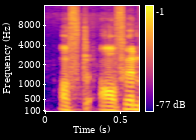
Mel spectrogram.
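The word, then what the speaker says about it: often: I visit I অফেন অফেন অথবা অফটেন দুটো উচ্চারণ ঠিক আই অফটেন অথবা আই অফেন অফেন বলাটাই ভালো আই অফেন ভিজিট মাই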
